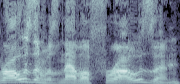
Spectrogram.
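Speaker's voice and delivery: slow, drawn-out, put-on Brooklyn accent. Repeating another speaker's line as a joke: Brooklyn accent. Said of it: "Say it now with a Brooklyn accent".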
